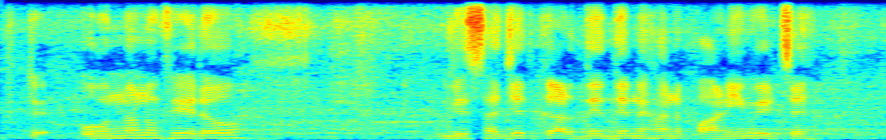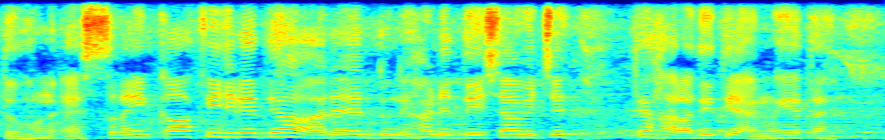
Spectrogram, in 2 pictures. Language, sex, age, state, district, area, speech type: Punjabi, male, 30-45, Punjab, Amritsar, urban, spontaneous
